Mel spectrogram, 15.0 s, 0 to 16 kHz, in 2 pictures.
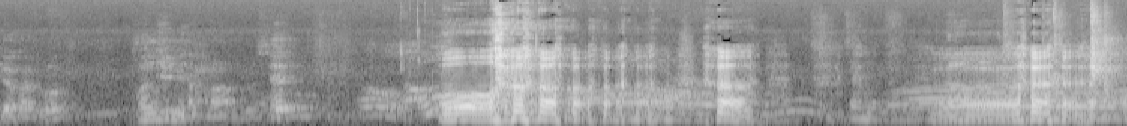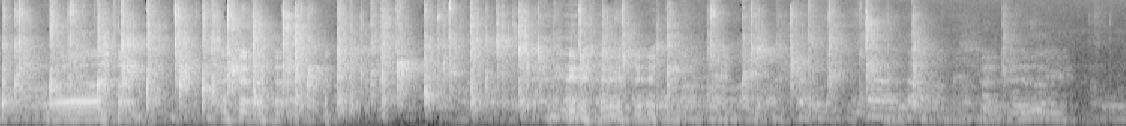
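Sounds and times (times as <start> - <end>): small audience applauding: 6.4 - 14.6.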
